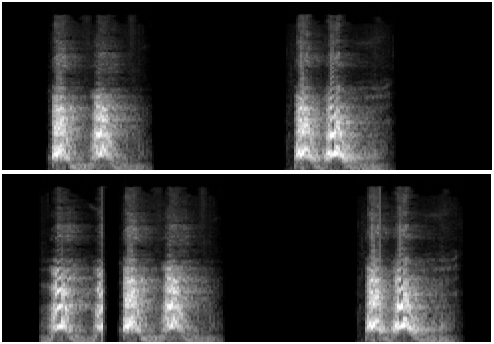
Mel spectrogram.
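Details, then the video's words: Angry dog barking in quick double barks, each pair separated by about two seconds of silence, sharp and clear with no other sounds. "ANGRY DOGS BARKING"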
